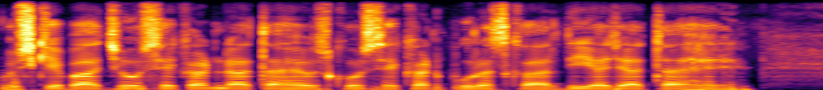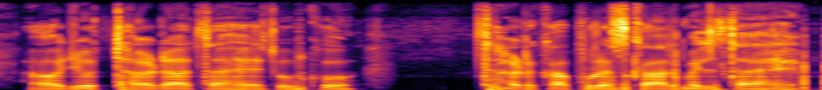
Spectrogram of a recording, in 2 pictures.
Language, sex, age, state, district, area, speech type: Hindi, male, 45-60, Uttar Pradesh, Jaunpur, rural, spontaneous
